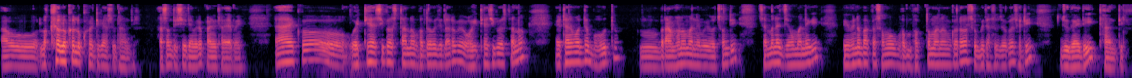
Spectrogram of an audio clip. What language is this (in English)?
Odia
